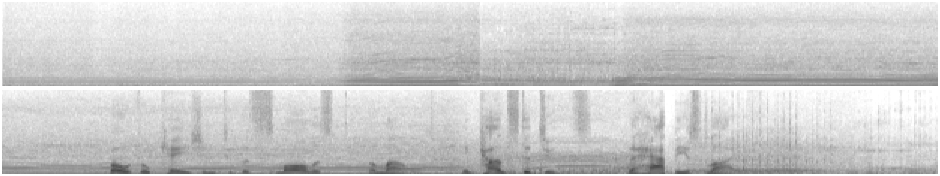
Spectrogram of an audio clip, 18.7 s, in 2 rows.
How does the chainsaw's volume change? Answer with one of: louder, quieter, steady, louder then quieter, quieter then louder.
louder.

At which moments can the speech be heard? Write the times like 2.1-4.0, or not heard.
10.4-16.8.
